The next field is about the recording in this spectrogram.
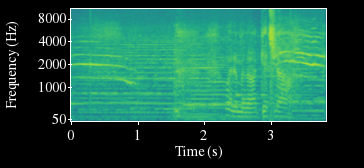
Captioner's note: cat Meows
